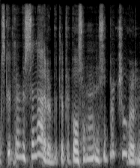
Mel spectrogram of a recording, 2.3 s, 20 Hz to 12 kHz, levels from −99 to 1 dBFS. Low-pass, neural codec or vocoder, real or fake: 10.8 kHz; codec, 44.1 kHz, 1.7 kbps, Pupu-Codec; fake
